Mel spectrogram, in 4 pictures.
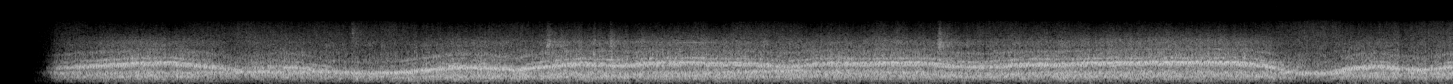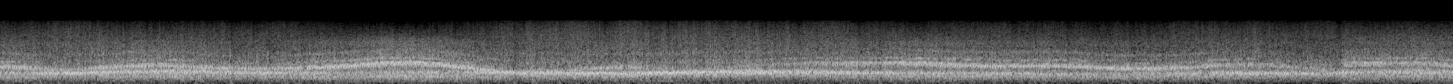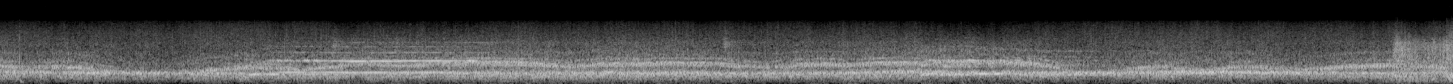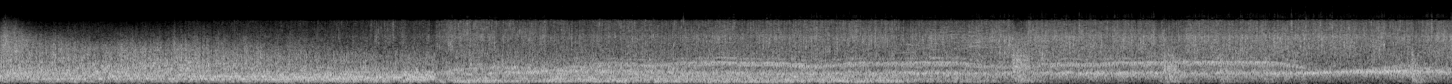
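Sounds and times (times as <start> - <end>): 
rain: 0.3 - 58.1
thunder: 43.0 - 56.6.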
